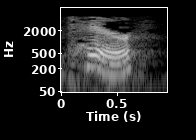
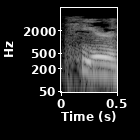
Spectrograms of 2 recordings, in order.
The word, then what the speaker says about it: tear: And that word tear, you could also read or pronounce it tear, as in a tear that falls from your eye when you're crying. But here it's tear, which means Webster's web was tearing into two.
